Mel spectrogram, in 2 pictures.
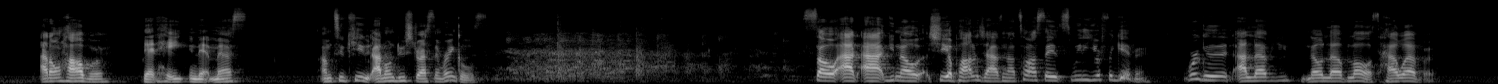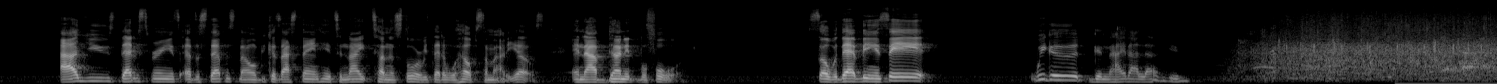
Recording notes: true stories told live on the Story District stage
